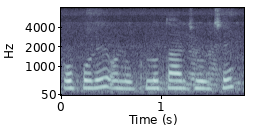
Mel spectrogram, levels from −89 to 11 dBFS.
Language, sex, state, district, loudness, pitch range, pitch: Bengali, female, Tripura, West Tripura, -13 LUFS, 245-260 Hz, 250 Hz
